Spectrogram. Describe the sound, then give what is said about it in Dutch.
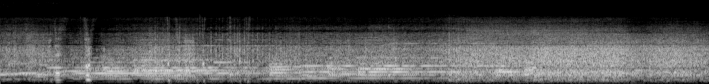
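A radio being switched on crackles to life, a steady, fairly loud hiss of static with faint wavering tones and brief clicks near the start, continuing unbroken for several seconds, heard from a salon behind an open door. “De deur van het salon staat open en daarachter hoort ze het krakende geluid van een radio die wordt aangezet.”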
